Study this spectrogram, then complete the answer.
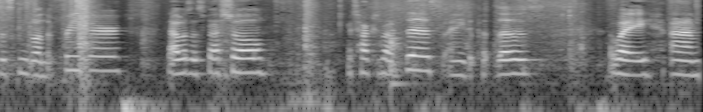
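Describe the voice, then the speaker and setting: At a dining table in her home, a woman vlogger shows off a grocery haul in a casual, rambling chat, thinking aloud as she goes. Her voice runs somewhat high, and the handheld camera microphone picks up noisy audio with clicks.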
